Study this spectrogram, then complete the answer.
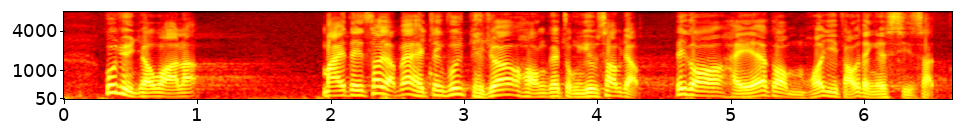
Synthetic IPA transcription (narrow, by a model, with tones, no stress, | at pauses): kuː˥njyː˨˩njɐ˨wːaː˨laː˧ | maː˨jt̪e˨jsɐ˥wjɐ˨p̚lɛː˥hɐ˨jt͡sɪ˧ŋfuː˨˥kʰe˨˩jt͡ʃʊ˥ŋɐ˥t̚ɦɔː˨˩ŋkɛː˧t͡sʊ˨ŋjiː˧wsɐ˥wjɐ̰˨p̚ | niː˥kɔː˧ɦɐ˨jjɐ˥t̚kɔː˧m̩˨˩ɦɔː˨˥jiː˨˧fɐ˨˥wt̪ɪ˨ŋkɛː˧sḭː˨sɐ̰˨t̚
